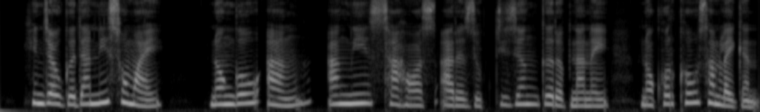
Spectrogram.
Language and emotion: Bodo, neutral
